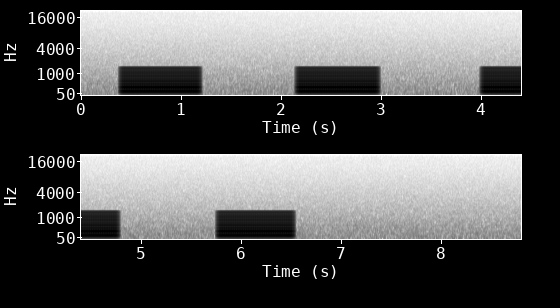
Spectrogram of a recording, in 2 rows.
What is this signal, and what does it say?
Ship horn signal, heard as a ship's horn, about 140 Hz. 4 short. At sea: a pilot vessel's identity signal in fog.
